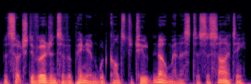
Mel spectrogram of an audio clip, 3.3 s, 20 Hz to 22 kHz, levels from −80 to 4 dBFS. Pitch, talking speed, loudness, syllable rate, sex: 90 Hz, 195 wpm, -19 LUFS, 7.1 syllables/s, male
